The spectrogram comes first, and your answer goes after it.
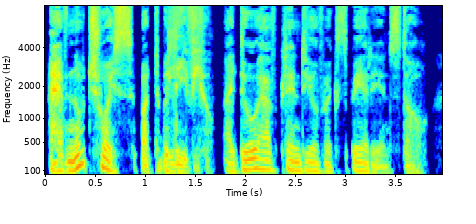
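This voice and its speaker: Courteous, deep-voiced scholar-physician. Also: male voice, breathy edge, no echo, studio quality, exaggerated voice. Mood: reasoning, assured. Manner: measured, polite, formal, articulate. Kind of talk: video game dialogue acting.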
